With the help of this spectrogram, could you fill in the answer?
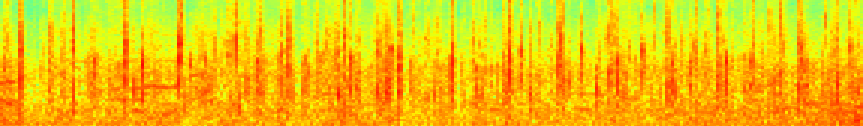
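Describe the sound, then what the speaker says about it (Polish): An audience applauds young volunteer fire rescuers at a fire station open day in Lubawa, producing continuous, lively clapping with no break across the whole stretch. "Wielkie brawa dla nich."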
